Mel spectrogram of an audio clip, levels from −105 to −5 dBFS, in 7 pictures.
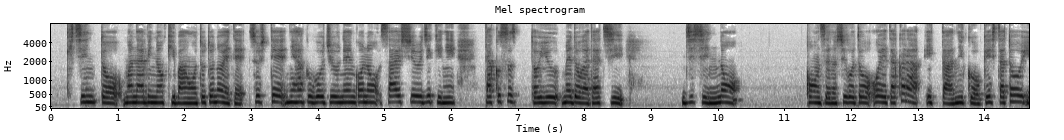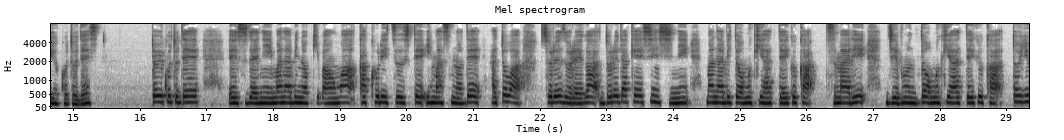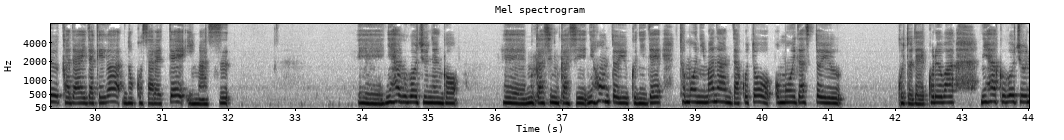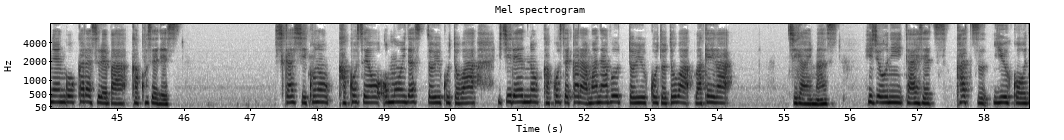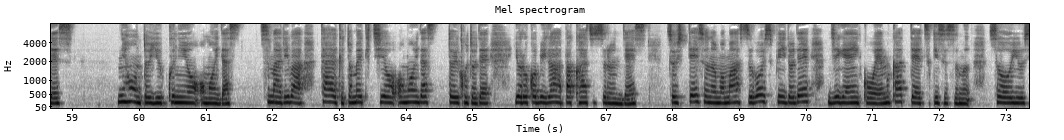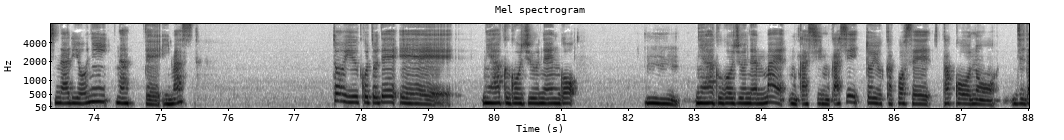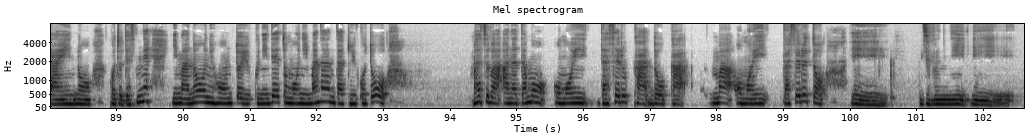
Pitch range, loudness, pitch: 175-210 Hz, -16 LUFS, 190 Hz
